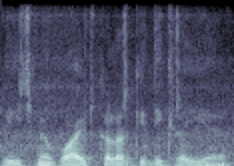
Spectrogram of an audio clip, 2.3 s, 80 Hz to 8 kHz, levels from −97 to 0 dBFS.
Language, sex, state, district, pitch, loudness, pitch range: Hindi, male, Uttar Pradesh, Lucknow, 115 Hz, -19 LUFS, 110-120 Hz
